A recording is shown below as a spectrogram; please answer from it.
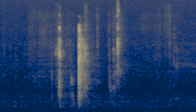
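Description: Pages of a picture book being turned by hand: three brief papery rustles, the loudest about a second in.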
